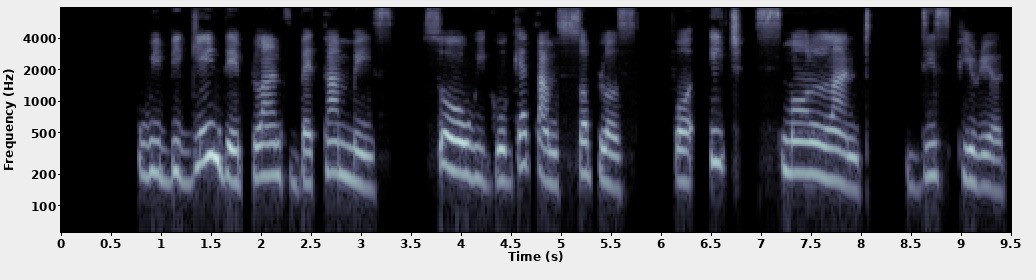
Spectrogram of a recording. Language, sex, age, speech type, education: Nigerian Pidgin, female, 30-45, spontaneous, tertiary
